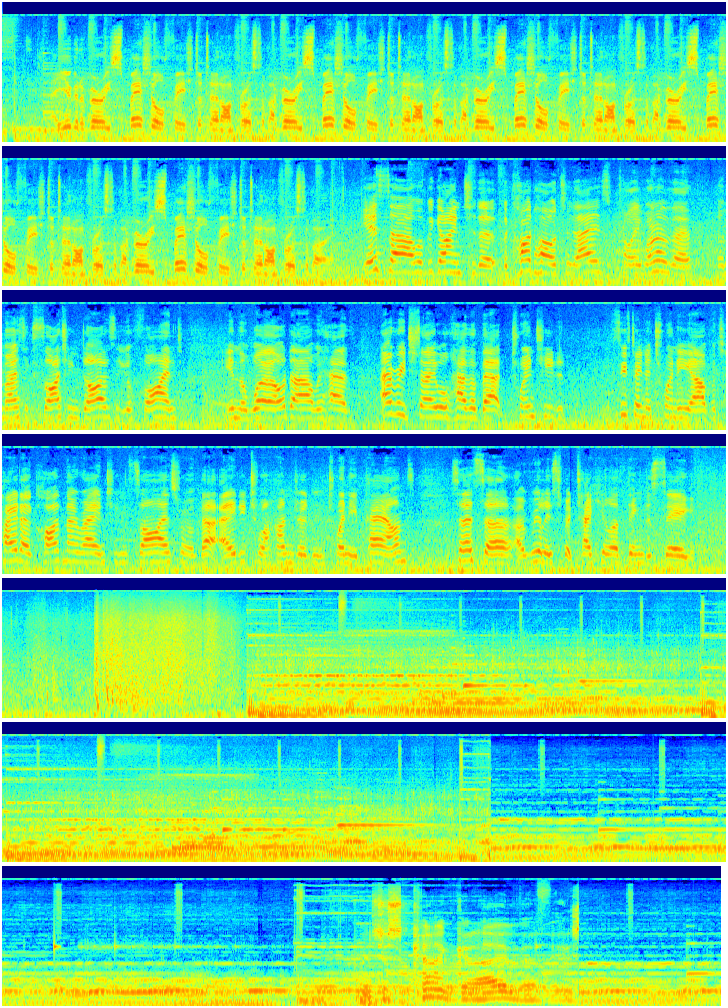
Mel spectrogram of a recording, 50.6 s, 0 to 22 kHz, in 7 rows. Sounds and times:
Speech: 0:00.5 - 0:28.6, 0:47.0 - 0:49.2.

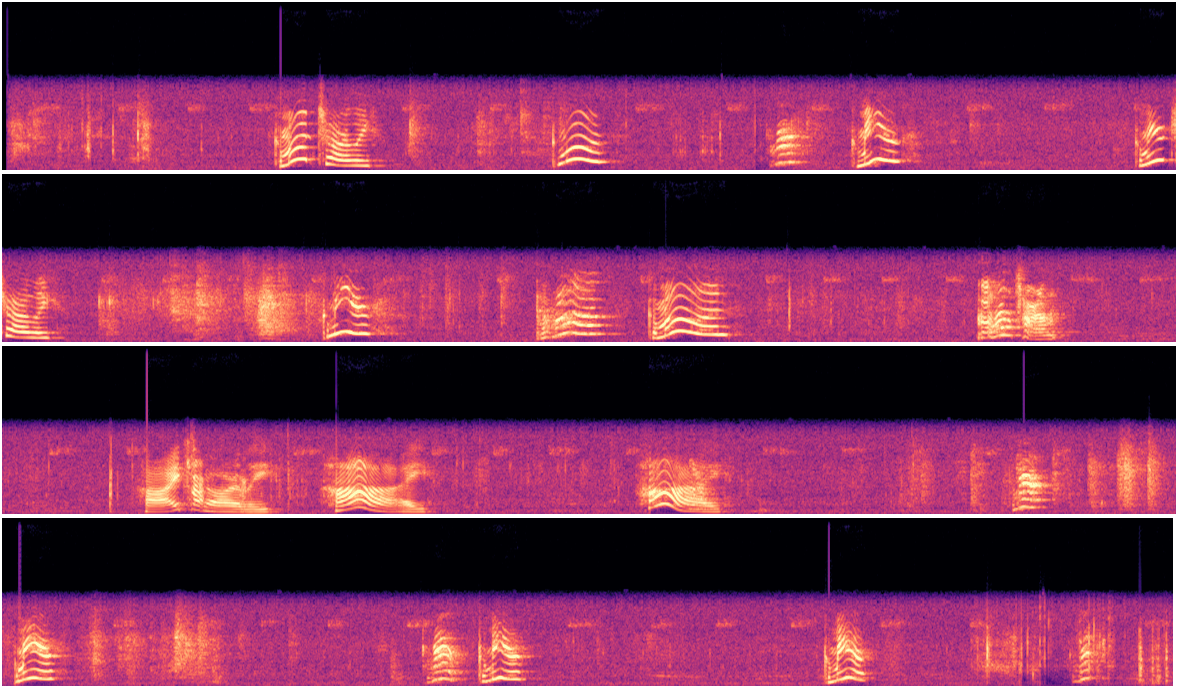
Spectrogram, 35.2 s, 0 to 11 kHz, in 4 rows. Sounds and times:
Domestic animals, pets: 0:00.1 - 0:08.1, 0:09.5 - 0:35.1.

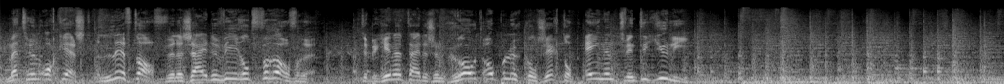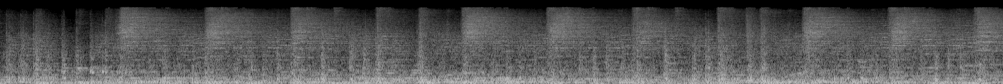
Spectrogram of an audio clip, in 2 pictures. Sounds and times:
Speech: 0:00.0 - 0:07.0
Percussion: 0:00.0 - 0:20.0.

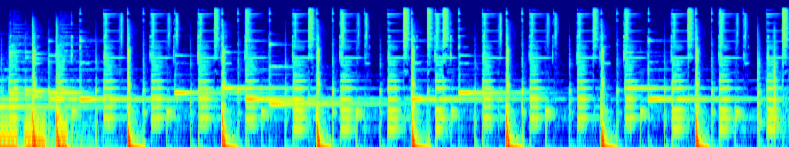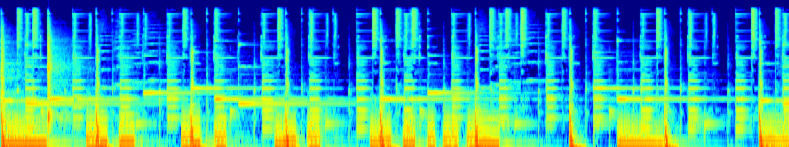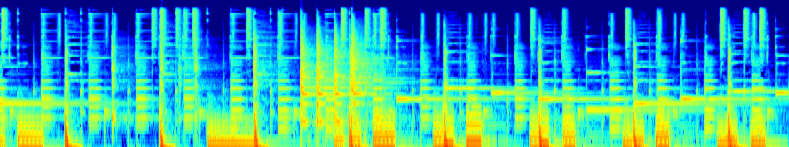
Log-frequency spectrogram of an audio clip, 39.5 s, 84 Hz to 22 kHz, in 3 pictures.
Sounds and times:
Music: 0:00.0 - 0:39.4.

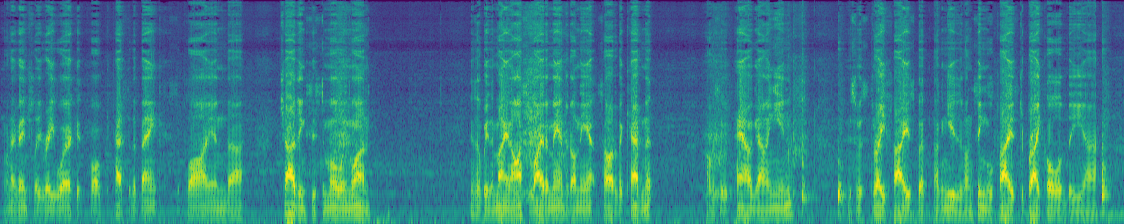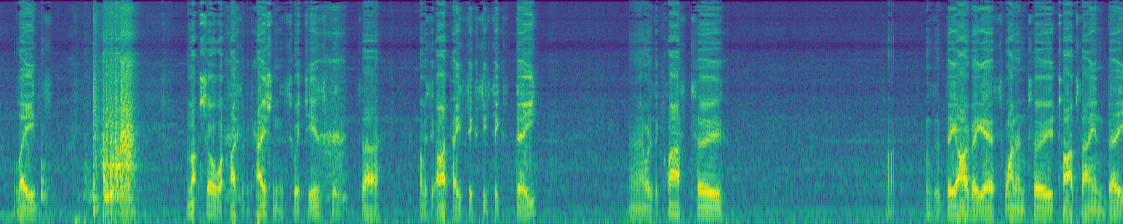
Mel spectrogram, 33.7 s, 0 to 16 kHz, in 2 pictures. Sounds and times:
Speech: 0:00.0 - 0:05.6, 0:07.0 - 0:09.8, 0:10.6 - 0:12.0, 0:12.7 - 0:16.5, 0:17.1 - 0:17.7, 0:19.6 - 0:22.6, 0:23.2 - 0:25.0, 0:26.3 - 0:27.8, 0:30.1 - 0:33.7.

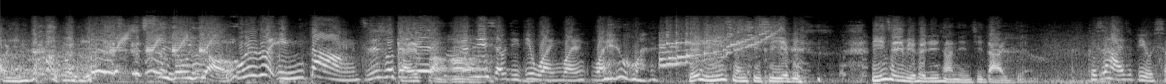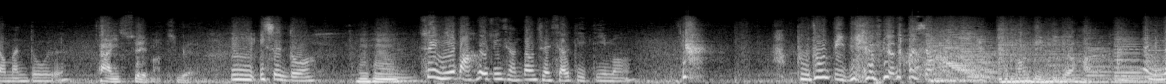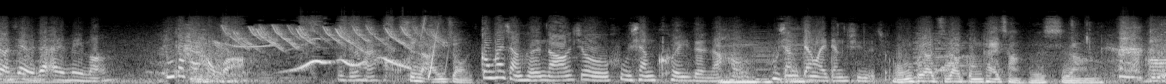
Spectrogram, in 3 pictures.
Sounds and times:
Music: 0:06.6 - 0:07.3, 0:20.8 - 0:24.0, 0:30.5 - 0:33.5.

